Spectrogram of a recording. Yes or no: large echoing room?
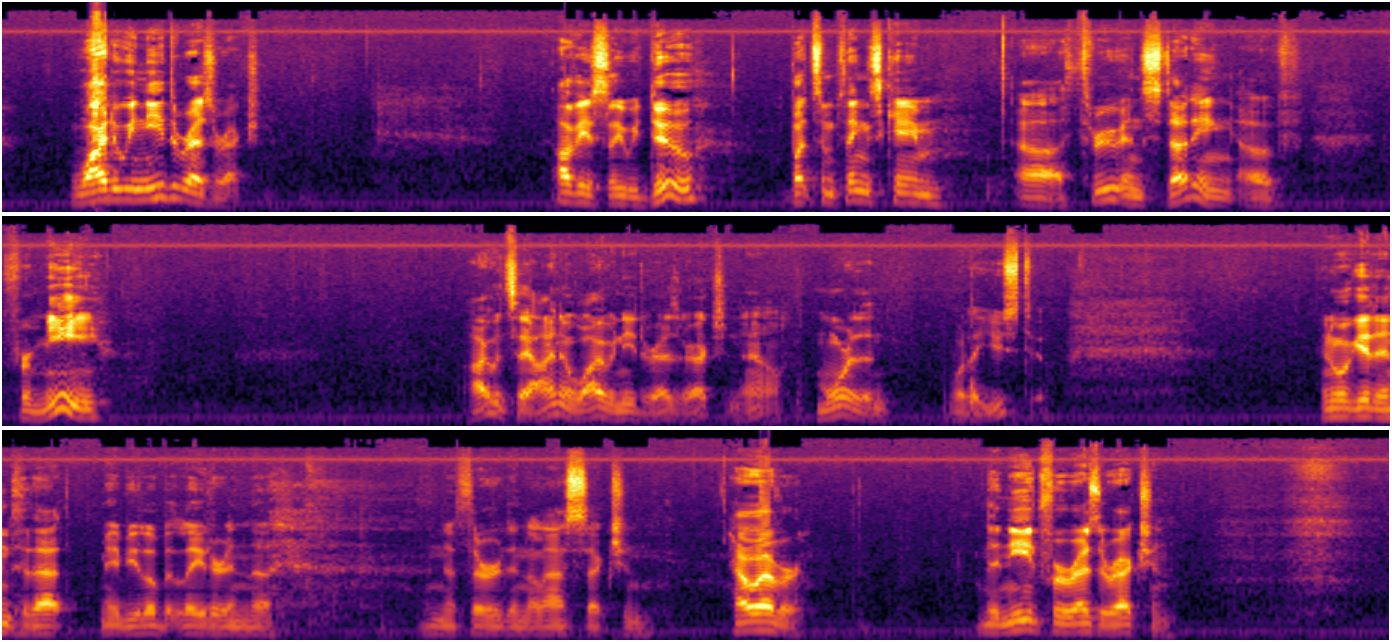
yes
